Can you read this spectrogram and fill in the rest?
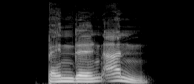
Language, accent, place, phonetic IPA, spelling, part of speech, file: German, Germany, Berlin, [ˌbɛndl̩n ˈan], bändeln an, verb, De-bändeln an.ogg
- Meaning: inflection of anbändeln: 1. first/third-person plural present 2. first/third-person plural subjunctive I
